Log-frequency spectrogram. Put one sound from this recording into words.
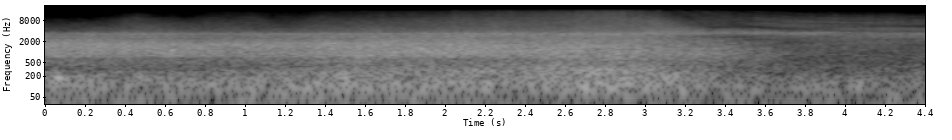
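A car rushes past close by.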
